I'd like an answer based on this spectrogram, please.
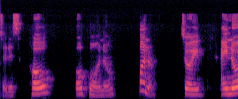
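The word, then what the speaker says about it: Hoʻoponopono: a lot of people say how do you pronounce it is ho pono po.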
